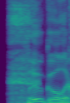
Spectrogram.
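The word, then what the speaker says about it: Clu Gulager: Clue Guliger.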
